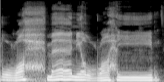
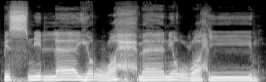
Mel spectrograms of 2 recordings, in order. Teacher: huruf H di sini kita ucapkan secara jelas dengan mengeluarkan huruf tersebut dari tenggorokan bagian tengah kita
